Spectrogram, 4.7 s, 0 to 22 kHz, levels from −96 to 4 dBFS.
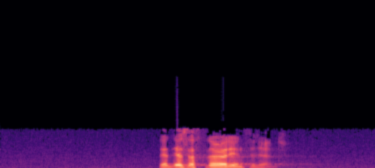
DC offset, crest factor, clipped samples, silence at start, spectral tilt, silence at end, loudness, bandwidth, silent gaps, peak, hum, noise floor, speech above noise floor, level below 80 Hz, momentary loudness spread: under 0.1%; 20 dB; under 0.1%; 2 s; -4 dB/octave; 1.35 s; -14 LUFS; 5.4 kHz; none; 0 dBFS; none; -58 dBFS; 43 dB; -64 dBFS; 22 LU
